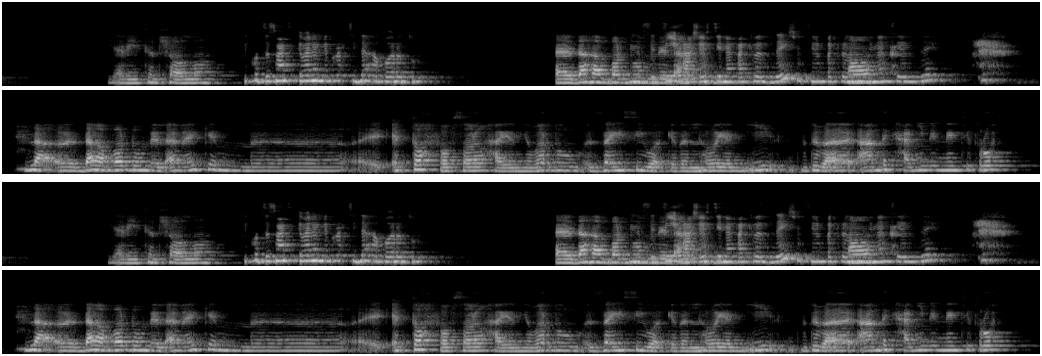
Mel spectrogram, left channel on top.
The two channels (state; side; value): identical; both; correlation 1.00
